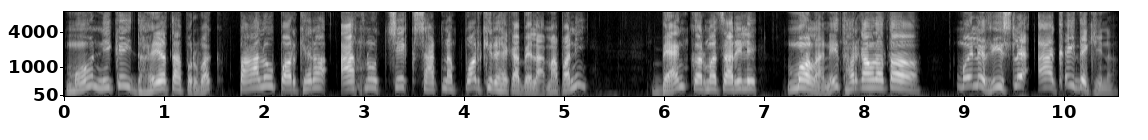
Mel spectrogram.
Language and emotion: Nepali, angry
